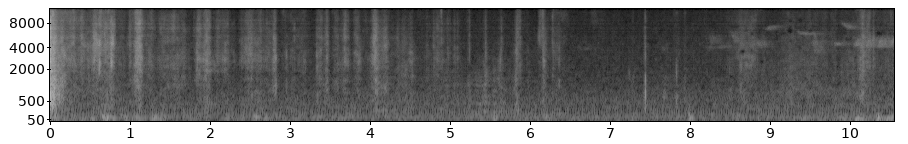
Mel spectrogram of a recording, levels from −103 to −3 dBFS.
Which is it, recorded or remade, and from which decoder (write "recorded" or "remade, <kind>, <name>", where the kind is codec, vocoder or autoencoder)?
remade, vocoder, Vocos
